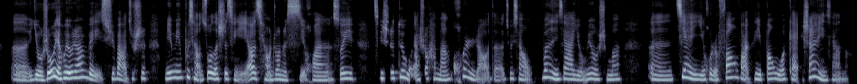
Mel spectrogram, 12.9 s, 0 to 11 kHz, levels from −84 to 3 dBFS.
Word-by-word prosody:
呃， 85 Hz, -, -4 dB
有 175 Hz, -1 st, +3 dB
时 225 Hz, -, +5 dB
候 265 Hz, -, +9 dB
也 240 Hz, -, +8 dB
会 235 Hz, +2 st, +6 dB
有 230 Hz, -, +7 dB
点 250 Hz, +1 st, +3 dB
儿 275 Hz, -, -1 dB
委 195 Hz, -8 st, 0 dB
屈 215 Hz, -, 0 dB
吧。 205 Hz, -2 st, 0 dB
就 215 Hz, -, -7 dB
是 225 Hz, 0 st, -3 dB, 0.3 s
明 225 Hz, +2 st, +2 dB
明 250 Hz, 0 st, 0 dB
不 275 Hz, +1 st, -1 dB
想 215 Hz, -9 st, +2 dB
做 230 Hz, +4 st, +4 dB
的 205 Hz, -, +3 dB
事 215 Hz, +2 st, +1 dB
情 185 Hz, -3 st, 0 dB
也 -, -, -6 dB
要 225 Hz, -, +2 dB
强 180 Hz, -6 st, +2 dB
装 190 Hz, -1 st, 0 dB
着 -, -, 0 dB
喜 160 Hz, -, +3 dB
欢， 160 Hz, +1 st, -3 dB
所 210 Hz, +4 st, +1 dB
以 220 Hz, -2 st, 0 dB, 0.3 s
其 225 Hz, -, -2 dB
实 230 Hz, +1 st, -2 dB
对 250 Hz, +5 st, -3 dB
我 205 Hz, -, -1 dB
来 185 Hz, -, -5 dB
说 205 Hz, +4 st, -5 dB
还 215 Hz, -1 st, -6 dB
蛮 175 Hz, -1 st, 0 dB
困 240 Hz, -2 st, -3 dB
扰 -, -, -5 dB
的。 155 Hz, +5 st, -11 dB
就 210 Hz, +2 st, -5 dB
想 195 Hz, -4 st, -2 dB
问 260 Hz, -4 st, 0 dB
一 195 Hz, -, +2 dB
下 205 Hz, -2 st, 0 dB
有 170 Hz, -2 st, -2 dB
没 195 Hz, -, -2 dB
有 205 Hz, -2 st, 0 dB
什 190 Hz, -1 st, -5 dB
么， 185 Hz, +2 st, -3 dB, 0.4 s
呃， 175 Hz, -4 st, -3 dB
建 210 Hz, +1 st, +3 dB
议 180 Hz, -, 0 dB
或 190 Hz, +2 st, -3 dB
者 180 Hz, -, -1 dB
方 255 Hz, +8 st, -1 dB
法， 220 Hz, -, -1 dB
可 210 Hz, -, -5 dB
以 195 Hz, -, +3 dB
帮 205 Hz, +2 st, -1 dB
我 190 Hz, -1 st, 0 dB
改 180 Hz, -3 st, -5 dB
善 275 Hz, +1 st, -1 dB
一 165 Hz, -, -1 dB
下 175 Hz, +1 st, -8 dB
呢？ 200 Hz, +1 st, -11 dB
205 Hz, 315 characters per minute, -24 LUFS, 180-225 Hz, 0.4 s, 候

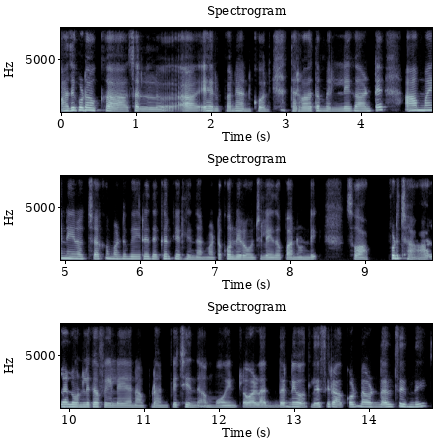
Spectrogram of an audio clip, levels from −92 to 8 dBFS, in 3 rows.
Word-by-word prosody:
అది 205 Hz, +3 st, +6 dB
కూడా 240 Hz, 0 st, +8 dB
ఒక 220 Hz, -, -15 dB, 0.3 s
అసలు 170 Hz, +1 st, 0 dB, 0.5 s
ఆహ్, 175 Hz, 0 st, +2 dB, 0.2 s
హెల్ప్ 180 Hz, 0 st, -2 dB
అనే 185 Hz, +1 st, -1 dB
అనుకోవాలి. 160 Hz, -1 st, -3 dB, 0.3 s
తర్వాత 175 Hz, +2 st, 0 dB
మెల్లిగా 180 Hz, +3 st, -1 dB
అంటే 195 Hz, +7 st, +2 dB, 0.4 s
ఆ -, -, +6 dB
అమ్మాయి, 225 Hz, +1 st, +4 dB
నేనొచ్చాక 195 Hz, -2 st, 0 dB, 0.2 s
మళ్ళీ 190 Hz, +1 st, -3 dB
వేరే 185 Hz, +2 st, -1 dB
దగ్గరికెళ్ళిందనమాట. 170 Hz, -6 st, -4 dB
కొన్ని 170 Hz, -2 st, +3 dB
రోజులు 150 Hz, +1 st, -4 dB
ఏదో 150 Hz, 0 st, -3 dB
పని 155 Hz, 0 st, -2 dB
ఉండి. 150 Hz, -3 st, -5 dB, 0.5 s
సో, -, -, -9 dB, 0.5 s
అప్పుడు 235 Hz, -2 st, +6 dB
చాలా 180 Hz, +1 st, 0 dB
లోన్లీగా 180 Hz, 0 st, +3 dB
ఫీల్ 165 Hz, -1 st, -1 dB
అయ్యాను. 155 Hz, -1 st, -3 dB
అప్పుడు 145 Hz, +2 st, -7 dB
అనిపిచ్చింది, 165 Hz, +2 st, -3 dB
అమ్మో! 75 Hz, 0 st, -6 dB
ఇంట్లో 145 Hz, -, -4 dB
వాళ్ళందరినీ 80 Hz, -, 0 dB
వదిలేసి 170 Hz, +3 st, -2 dB
రాకుండా 190 Hz, +4 st, 0 dB
ఉండాల్సింది. 195 Hz, +2 st, +1 dB
175 Hz, 145 wpm, -25 LUFS, 155-190 Hz, 0.5 s, కూడా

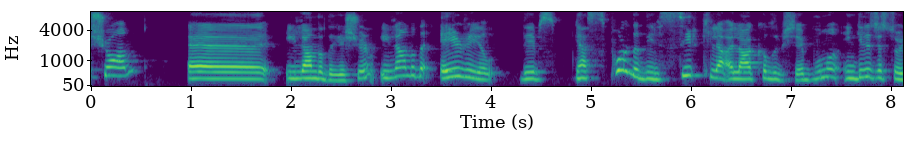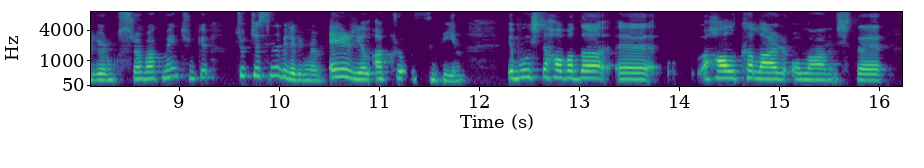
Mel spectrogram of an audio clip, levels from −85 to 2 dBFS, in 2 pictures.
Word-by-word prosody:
şu 310 Hz, +5 st, -2 dB
an, 325 Hz, -1 st, +1 dB, 0.6 s
eee, 230 Hz, -2 st, +5 dB
İrlanda'da 240 Hz, -3 st, +2 dB
yaşıyorum. 185 Hz, +7 st, -3 dB
İrlanda'da 310 Hz, +3 st, -4 dB
aerial 260 Hz, -5 st, +1 dB, 0.3 s
diye 230 Hz, +1 st, -1 dB
bir -, -, -8 dB
s 230 Hz, -, -9 dB, 0.2 s
ya, 250 Hz, +1 st, +1 dB
spor 455 Hz, -, -1 dB
da 280 Hz, -6 st, 0 dB
değil, 225 Hz, -2 st, -1 dB
sirkle 280 Hz, +5 st, -3 dB
alakalı 225 Hz, 0 st, 0 dB
bir -, -, -16 dB
şey. 195 Hz, +1 st, -6 dB
Bunu 290 Hz, +4 st, -6 dB
İngilizce 260 Hz, +2 st, -2 dB
söylüyorum, 205 Hz, -5 st, -1 dB
kusura 225 Hz, +3 st, -5 dB
bakmayın; 245 Hz, +6 st, -2 dB
çünkü 270 Hz, -3 st, -10 dB, 0.3 s
Türkçesini 325 Hz, 0 st, -5 dB
bile 215 Hz, -7 st, +1 dB
bilmiyorum. 185 Hz, -1 st, -6 dB
Aerial 270 Hz, -7 st, +2 dB
akrobasi 230 Hz, -3 st, -4 dB
diyeyim. 175 Hz, -1 st, -8 dB, 0.4 s
Eee, 250 Hz, -1 st, +2 dB
bu 275 Hz, +2 st, -1 dB
işte 275 Hz, +1 st, -3 dB
havada, 255 Hz, -2 st, +3 dB
eee, 215 Hz, +10 st, 0 dB, 0.4 s
halkalar 245 Hz, -3 st, +5 dB
olan, 200 Hz, -1 st, -2 dB
işte. 195 Hz, -1 st, -3 dB
235 Hz, 140 wpm, -22 LUFS, 215-270 Hz, 0.6 s, eee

